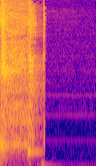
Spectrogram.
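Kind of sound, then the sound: human body sound, cough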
